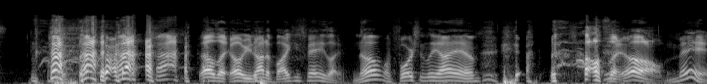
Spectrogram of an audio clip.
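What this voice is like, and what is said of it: Heavy Texan accent. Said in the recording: “you got a pretty heavy accent. I'm like, yeah, I'm from Texas.”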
